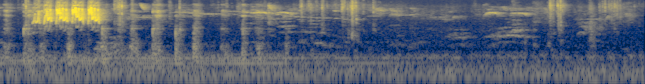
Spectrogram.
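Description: Caged songbird giving one loud, rapid chattering call about half a second in, then a few faint chirps and light clicks.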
